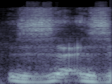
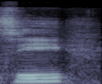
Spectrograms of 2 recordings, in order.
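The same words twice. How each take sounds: First: It is pronounced the Canadian way. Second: It is pronounced the American way. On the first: "we say Z" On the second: "and not Z"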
